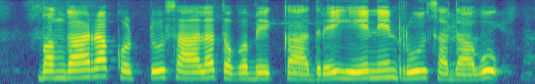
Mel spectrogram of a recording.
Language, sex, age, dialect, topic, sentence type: Kannada, female, 25-30, Dharwad Kannada, banking, question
